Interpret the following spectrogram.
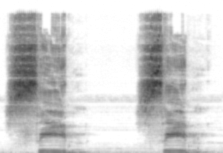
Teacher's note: সিন এর মাখরাজ হচ্ছে জিহ্বার অগ্রভাগ সামনের নিচের দুই দাতের আগের সাথে লাগবে।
